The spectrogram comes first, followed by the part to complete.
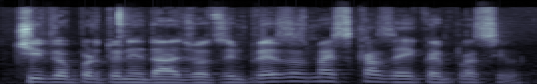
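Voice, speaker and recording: The guest here is a product development director in his forties from São Paulo, Brazil, recounting his career in an interview. With a São Paulo Portuguese accent and a medium-pitched voice, he talks fast and repeats words to emphasize them.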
